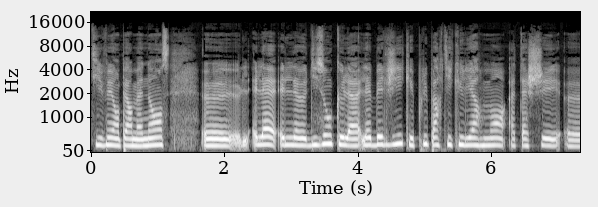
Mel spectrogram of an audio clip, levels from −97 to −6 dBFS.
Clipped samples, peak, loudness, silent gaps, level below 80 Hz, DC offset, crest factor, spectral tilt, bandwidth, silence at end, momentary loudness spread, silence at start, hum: under 0.1%; 0 dBFS; -12 LUFS; none; -44 dBFS; under 0.1%; 12 dB; -6 dB/octave; 13.5 kHz; 0 s; 7 LU; 0 s; none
